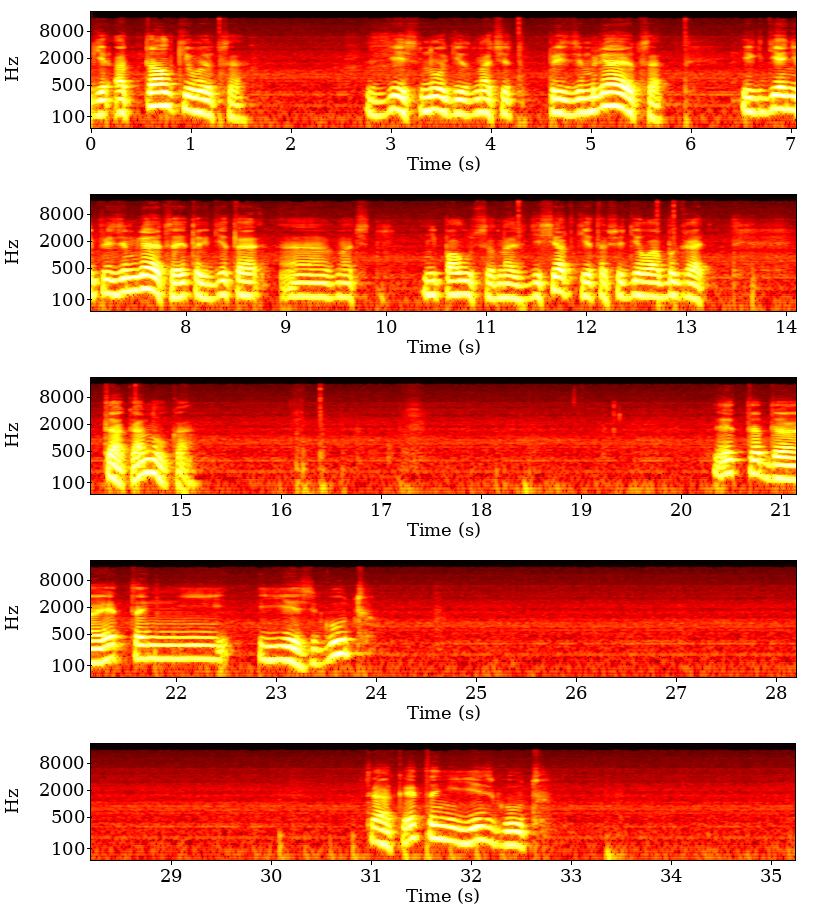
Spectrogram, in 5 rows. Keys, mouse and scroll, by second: 1.6-4.6 drag, 6.2-11.6 drag, 12.8 click, 14.7-16.6 drag.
